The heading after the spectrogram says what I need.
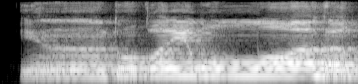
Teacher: نون ساکن کے بعد تا آنے کی وجہ سے اخفا ہے، نون کی آواز چھپائیں گے ، تا باریک پڑھیں گے، قوف ساکن ہے اس پہ قلقلہ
